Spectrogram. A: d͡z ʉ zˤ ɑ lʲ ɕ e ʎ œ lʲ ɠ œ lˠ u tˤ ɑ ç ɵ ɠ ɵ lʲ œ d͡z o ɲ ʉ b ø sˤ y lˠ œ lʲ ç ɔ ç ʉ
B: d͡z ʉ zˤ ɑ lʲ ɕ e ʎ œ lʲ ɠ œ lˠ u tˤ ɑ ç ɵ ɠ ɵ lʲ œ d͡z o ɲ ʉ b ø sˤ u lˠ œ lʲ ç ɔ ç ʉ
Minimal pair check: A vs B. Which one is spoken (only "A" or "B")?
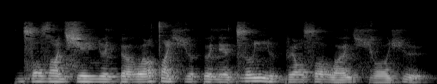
A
